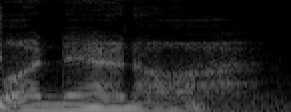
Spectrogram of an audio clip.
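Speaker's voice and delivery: very low, super-serious, grave mock profundity. Looking super serious into the camera and saying 'banana': mock-serious 'banana'. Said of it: "look super serious into the camera and go banana ... the inflection of my voice is meant to int- imply depth and poetry".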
